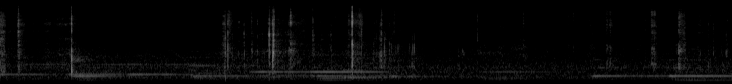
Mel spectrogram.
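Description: Cardboard packaging rustles and scrapes in hands.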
